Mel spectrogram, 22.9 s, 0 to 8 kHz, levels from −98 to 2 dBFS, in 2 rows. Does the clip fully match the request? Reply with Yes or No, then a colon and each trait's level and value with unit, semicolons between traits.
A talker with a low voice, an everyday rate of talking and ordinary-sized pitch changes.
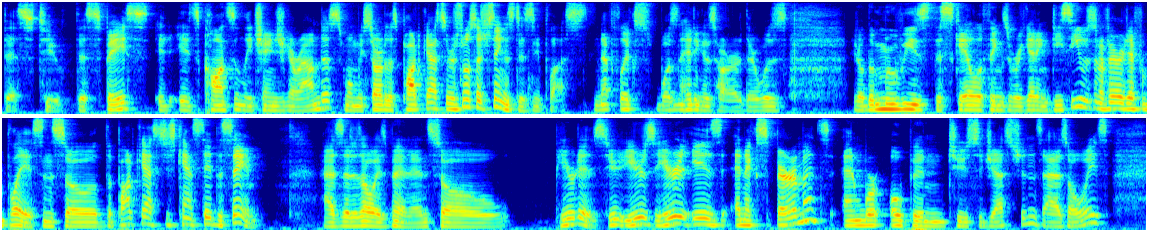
No: low, 130 Hz; fast, 210 wpm; average, 4.1 semitones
